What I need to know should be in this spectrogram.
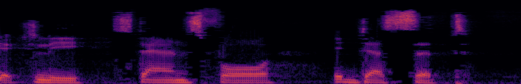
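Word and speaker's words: id est: So we use that is I dot E, and I dot E actually stands for idecit. I for id and E for est, we pronounce it as idecit.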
